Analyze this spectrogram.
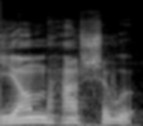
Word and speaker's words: Yom HaShoah: store for them but Yom Hashoah should be pronounced as yum hasha hasha the hog vara and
